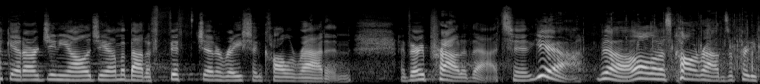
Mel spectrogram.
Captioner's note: audience applause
